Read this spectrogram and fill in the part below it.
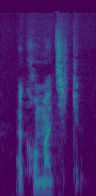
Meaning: achromatic
- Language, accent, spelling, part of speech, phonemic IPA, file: French, France, achromatique, adjective, /a.kʁɔ.ma.tik/, LL-Q150 (fra)-achromatique.wav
